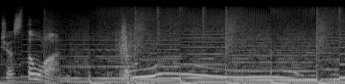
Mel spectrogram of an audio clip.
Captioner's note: whines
